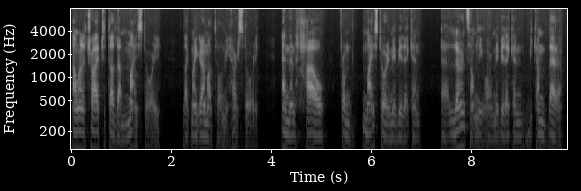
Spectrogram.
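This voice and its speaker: A man in his sixties from Lebanon speaks in a very low voice with a gravelly edge. He tells his story earnestly and loosely, leaning on fillers, as a guest on a small TV studio set. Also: level tone, moderate pace. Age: 60s. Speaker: guest life coach. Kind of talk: casual interview talk.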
